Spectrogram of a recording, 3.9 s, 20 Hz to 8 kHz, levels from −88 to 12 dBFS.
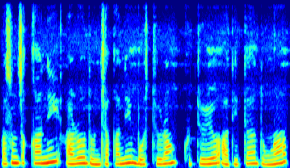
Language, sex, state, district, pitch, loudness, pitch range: Garo, female, Meghalaya, West Garo Hills, 255 Hz, -13 LUFS, 235-280 Hz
